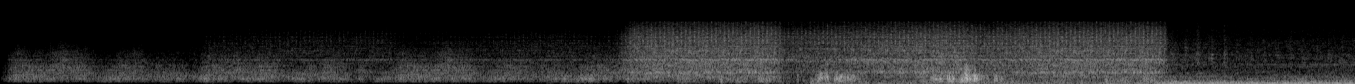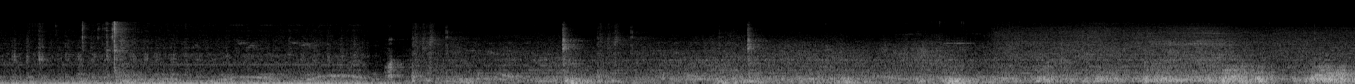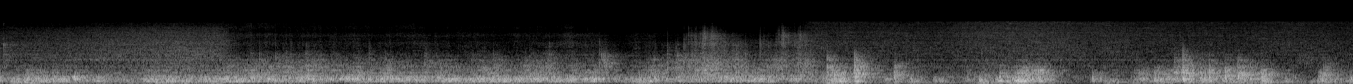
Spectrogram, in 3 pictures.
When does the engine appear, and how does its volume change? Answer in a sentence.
You can hear the engine from 1.9 to 17.2 s, getting louder then quieter.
